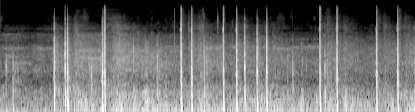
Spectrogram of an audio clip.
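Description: Aerial fireworks shells bursting overhead: more than a dozen sharp bangs at irregular intervals over a continuous low rumble.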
